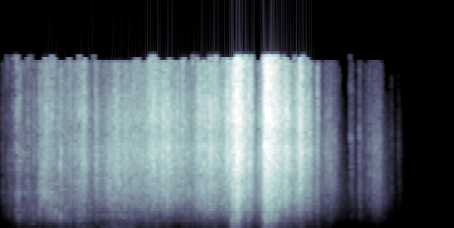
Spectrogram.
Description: Звуки фольги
